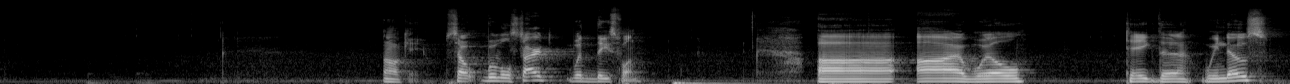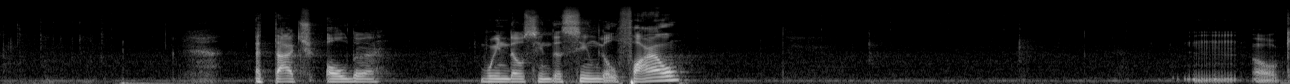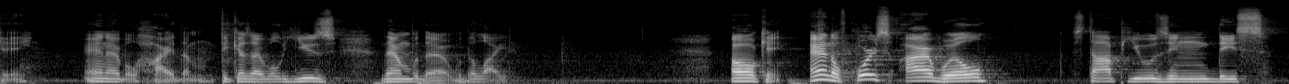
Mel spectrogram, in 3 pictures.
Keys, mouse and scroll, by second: 12.5 ctrl+click, 12.7 alt+middle click, 12.9 middle click, 13.2 ctrl+shift+n, 13.8 click, 13.9 click, 15.1 click, 15.2 click, 16.9 click, 17.7 ctrl+ϕ, 18.4 click, 18.6 click, 19.6 click, 19.8 click, 20.0-20.4 scroll up 1, 20.5 click, 20.6 click, 20.9 click, 21.0 double click, 21.6 ctrl+click, 22.2 ctrl+click, 22.7 ctrl+click, 23.9 click, 25.3 click, 26.2 click, 27.3 click, 27.4 click, 27.9 ctrl+space, 28.6 alt+middle click, 29.4 middle click, 31.2 F10, 33.8 middle click, 34.0 middle click, 35.6 click.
